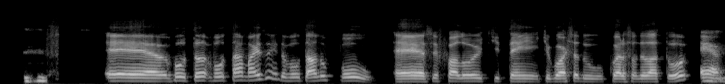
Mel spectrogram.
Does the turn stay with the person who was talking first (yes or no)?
yes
